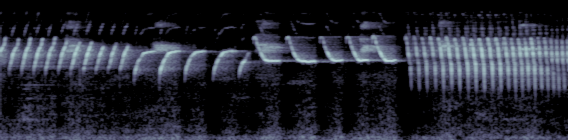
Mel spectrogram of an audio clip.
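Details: Canary song meant to stimulate other canaries: rapid tours of repeated high notes, first quick chips, then slurred downward sweeps, then rising whistled notes, ending in a dense, fast buzzing trill.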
